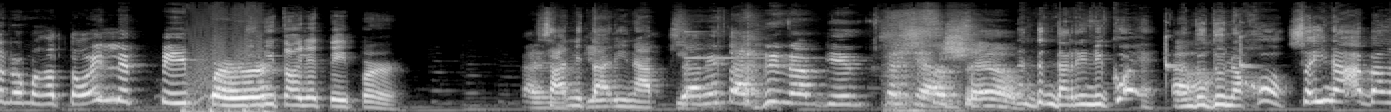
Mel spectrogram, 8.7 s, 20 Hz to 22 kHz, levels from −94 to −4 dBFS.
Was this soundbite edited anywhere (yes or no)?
no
